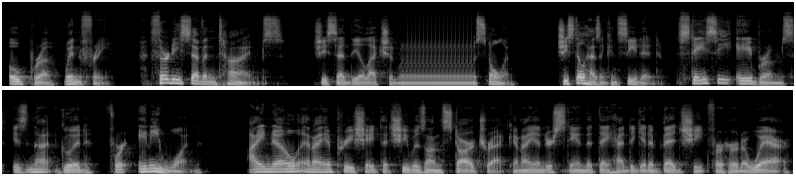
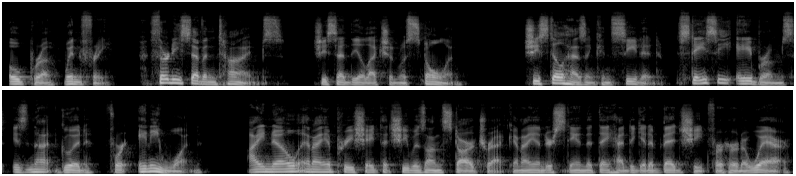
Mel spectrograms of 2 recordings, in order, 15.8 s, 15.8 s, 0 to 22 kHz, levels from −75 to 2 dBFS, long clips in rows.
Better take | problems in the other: second | audio freezing; at 4 s for 0.5 s

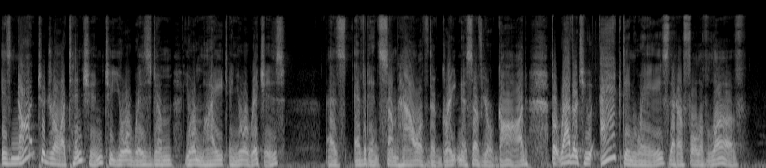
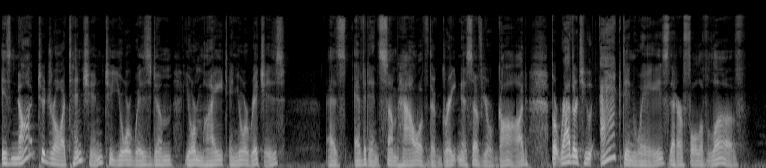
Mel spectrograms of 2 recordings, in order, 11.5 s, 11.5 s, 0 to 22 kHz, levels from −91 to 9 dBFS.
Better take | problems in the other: second | distortion; slight; 10 dB below the speech

